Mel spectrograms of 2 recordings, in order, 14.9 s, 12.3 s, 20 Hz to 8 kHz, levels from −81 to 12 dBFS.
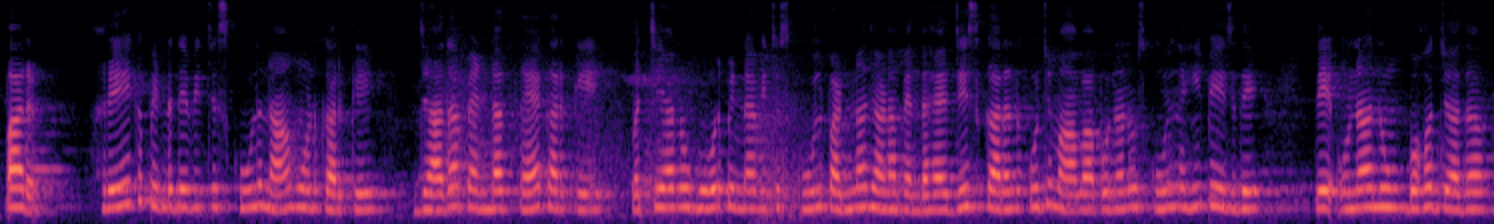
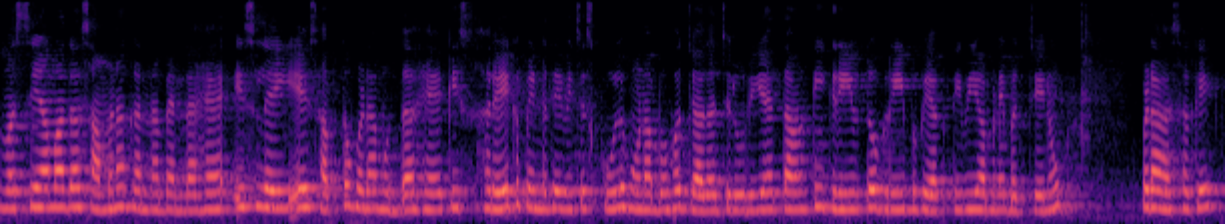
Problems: background sounds at intervals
